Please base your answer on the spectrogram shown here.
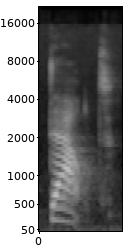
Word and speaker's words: doubt: Subtle, debt, and doubt. So see, in all of those examples, my lips aren't closing and coming together to form the B sound. I'm just pronouncing the T. Subtle, debt, and doubt.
